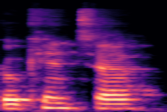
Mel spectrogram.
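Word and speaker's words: go cinnte: Notice this is the ly version, so it's the adverb version, so it has the g in front. So gakinta or gokinta. So you may hear that ch pronounced or not pronounced depending on the dialect.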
